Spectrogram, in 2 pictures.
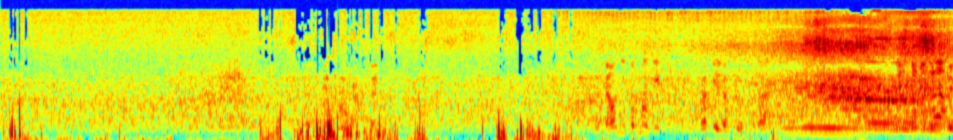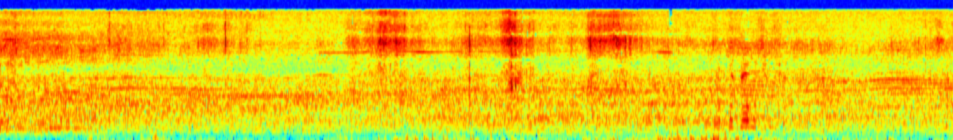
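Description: Battery-electric motor and propeller of a radio-controlled flying wing buzzing as the plane passes close overhead, about midway through, the pitch curving as it goes by. Earlier, gusts of wind rumble loudly on the microphone.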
